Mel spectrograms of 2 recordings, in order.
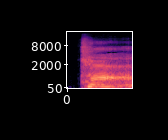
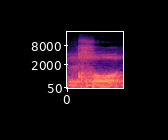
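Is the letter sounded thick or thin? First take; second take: thin; thick. First: The letter is sounded thin with a clear vowel. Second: The letter is sounded thick with a darkened vowel. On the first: The speaker calls it right. "tapi ka" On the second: The speaker calls it wrong. "tidak boleh ko"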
